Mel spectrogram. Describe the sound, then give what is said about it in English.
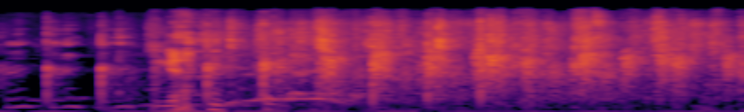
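An assembled family breaks into applause after a painter moves the apostrophe on the Murphy's beds store sign, a dense wash of clapping that stays steady throughout, with voices calling out and cheering over it and a low steady hum running underneath. “Applause breaks out.”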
